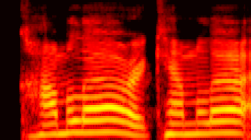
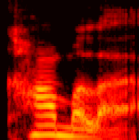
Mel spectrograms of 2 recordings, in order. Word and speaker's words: Kamala: When I was doing Kamala's video, Kamala, I don't know how you say her name. Kamala, I think is how you say it.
